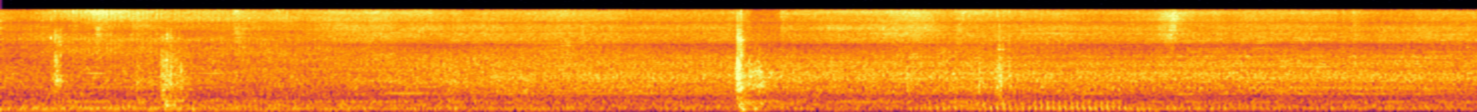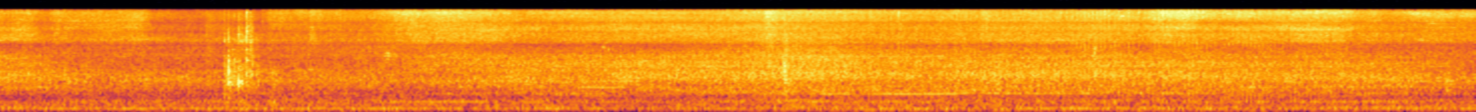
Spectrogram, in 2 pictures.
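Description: Tata Hitachi hydraulic excavator working: a steady diesel engine drone with hydraulic whines that come and go as the boom and bucket move under load. A few sharp knocks stand out, the loudest about seven seconds in.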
